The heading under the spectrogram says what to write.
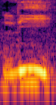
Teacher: لام یا زیر لی یا مدہ ہے، لام کو بھی ایک الف برابر لمبا کریں گے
